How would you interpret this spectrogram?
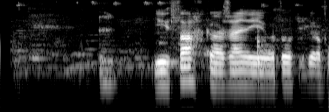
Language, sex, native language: Icelandic, other, Japanese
